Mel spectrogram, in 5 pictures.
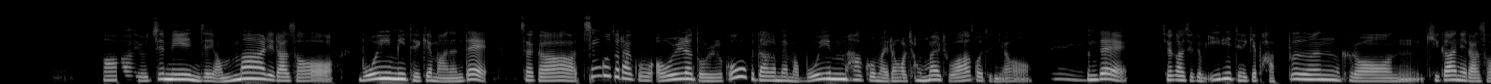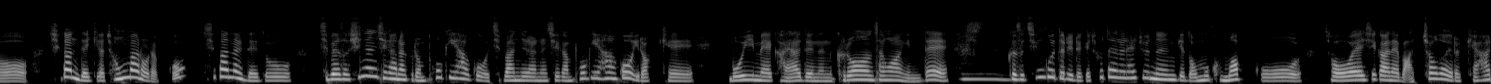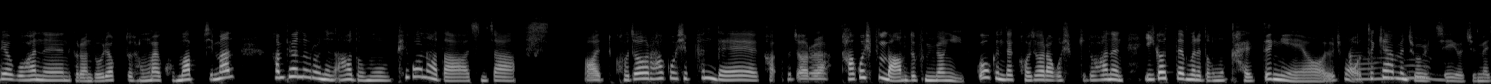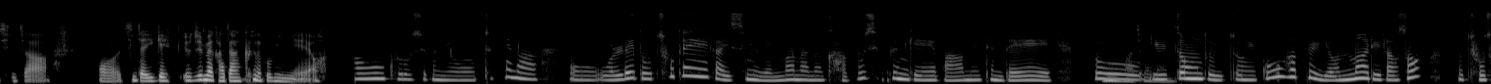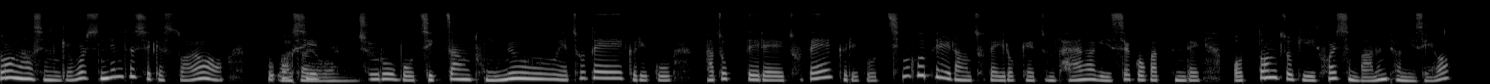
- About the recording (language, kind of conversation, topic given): Korean, advice, 친구의 초대가 부담스러울 때 모임에 참석할지 말지 어떻게 결정해야 하나요?
- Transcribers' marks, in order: tapping; teeth sucking; teeth sucking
